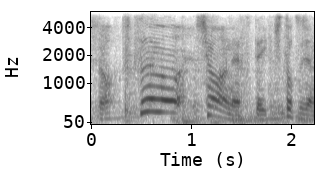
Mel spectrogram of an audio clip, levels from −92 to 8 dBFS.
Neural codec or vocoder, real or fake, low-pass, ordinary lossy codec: codec, 16 kHz in and 24 kHz out, 1 kbps, XY-Tokenizer; fake; 5.4 kHz; Opus, 24 kbps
